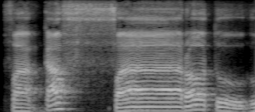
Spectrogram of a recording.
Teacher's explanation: Fnya ada tasdidnya dibaca dobel ditekan biar tampak dobelnya. Fakaffaratuhu fa fathah alif mad thobi'i panjang dua harakat. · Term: dibaca double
